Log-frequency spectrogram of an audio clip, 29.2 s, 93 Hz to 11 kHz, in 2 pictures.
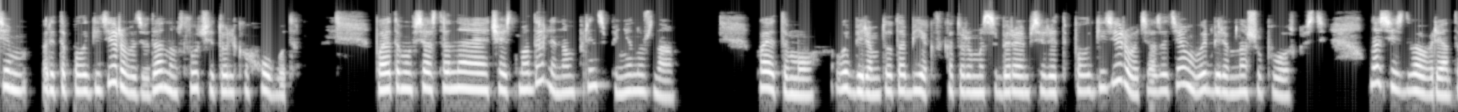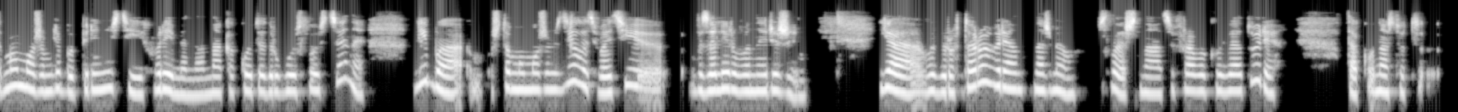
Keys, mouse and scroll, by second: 0.4-2.1 middle drag, 4.2-5.9 middle drag, 7.1-8.8 scroll down 1, 11.7 right click, 25.5 KP_Divide, 27.1-29.1 middle drag, 28.0-29.1 right drag.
